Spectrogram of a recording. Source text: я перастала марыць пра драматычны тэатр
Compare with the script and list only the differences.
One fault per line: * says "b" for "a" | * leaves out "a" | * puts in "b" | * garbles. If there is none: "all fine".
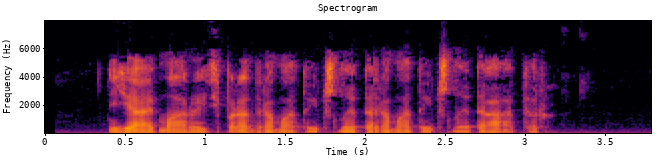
* leaves out "перастала"
* puts in "драматычны"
